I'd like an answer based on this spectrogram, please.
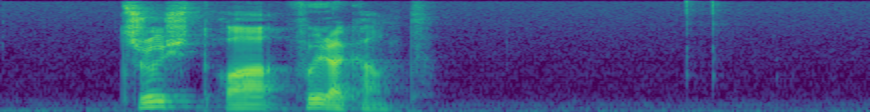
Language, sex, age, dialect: Faroese, male, 36-60, Suðurstreymoy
